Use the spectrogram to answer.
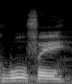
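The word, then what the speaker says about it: Wulfe: set made by Amaruk Wolfe last year. I think it's just Amaruk Wolf, but the name is spelled W-U-L-F-E.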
